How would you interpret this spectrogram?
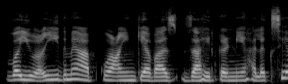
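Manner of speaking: ordinary delivery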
